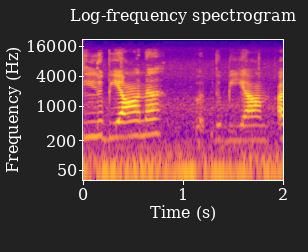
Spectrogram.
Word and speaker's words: Ljubljana: general aviation parking here at little Jana I'm pronouncing it totally wrong on my look I think it's Ljubljana but you'll be um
